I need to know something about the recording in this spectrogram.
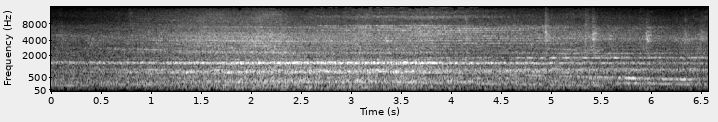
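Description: A Tram 2000 model tram runs steadily, with a continuous rumbling rolling noise, humming motor tones and faint wheel squeal, holding a constant loudness throughout with no voices.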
